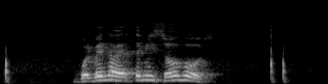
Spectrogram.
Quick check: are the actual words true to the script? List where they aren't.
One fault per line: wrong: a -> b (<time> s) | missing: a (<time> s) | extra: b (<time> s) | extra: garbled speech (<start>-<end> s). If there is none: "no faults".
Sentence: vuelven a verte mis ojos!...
no faults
